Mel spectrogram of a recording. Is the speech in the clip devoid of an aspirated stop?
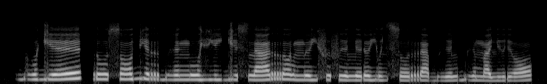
yes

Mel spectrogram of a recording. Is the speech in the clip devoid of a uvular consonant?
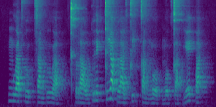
yes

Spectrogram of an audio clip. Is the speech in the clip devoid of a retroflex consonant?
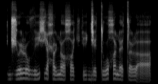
no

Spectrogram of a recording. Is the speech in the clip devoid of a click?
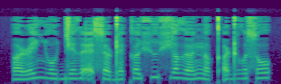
yes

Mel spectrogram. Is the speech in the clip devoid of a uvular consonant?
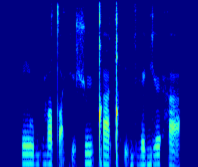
yes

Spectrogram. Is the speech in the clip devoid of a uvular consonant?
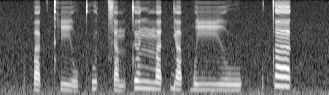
yes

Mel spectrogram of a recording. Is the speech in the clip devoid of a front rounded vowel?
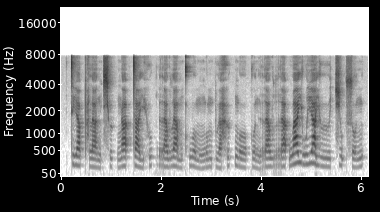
yes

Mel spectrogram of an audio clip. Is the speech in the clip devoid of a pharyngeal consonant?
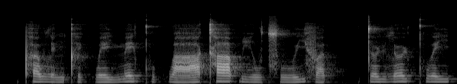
yes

